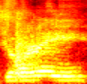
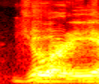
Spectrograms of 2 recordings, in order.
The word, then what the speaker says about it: Jory: Jory. Jordy. Jory. Jordy. All right, Jory. I didn't know. Corey with a J.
